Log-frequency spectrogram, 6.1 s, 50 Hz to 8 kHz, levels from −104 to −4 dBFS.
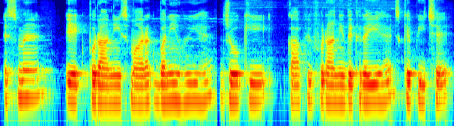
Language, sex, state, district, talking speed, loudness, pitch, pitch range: Hindi, male, Chhattisgarh, Bilaspur, 170 wpm, -23 LUFS, 140 Hz, 135-140 Hz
